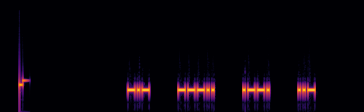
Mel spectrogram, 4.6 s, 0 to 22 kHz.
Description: Morse code, heard as a keyed tone, about 40 wpm, spaced as for 19 wpm, 700 Hz. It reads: K8PU
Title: USA Call Signs - 4 Characters - 4x Character Spacing - 40wpm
